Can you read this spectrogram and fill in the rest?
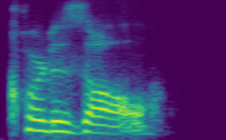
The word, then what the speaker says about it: cortisol: I was actually doing some research last night on cortisone. How do you say it? Cortisone? – Cortisol.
